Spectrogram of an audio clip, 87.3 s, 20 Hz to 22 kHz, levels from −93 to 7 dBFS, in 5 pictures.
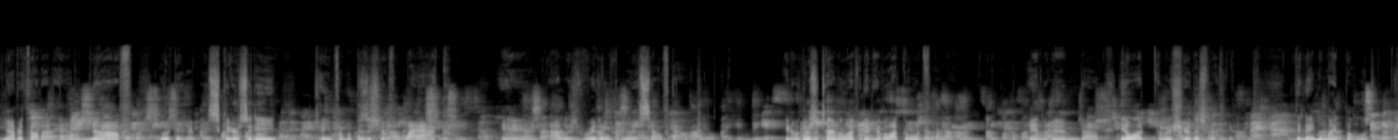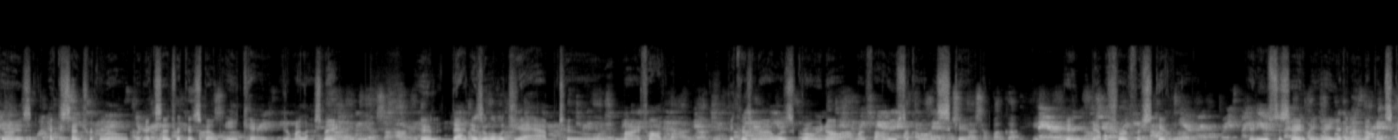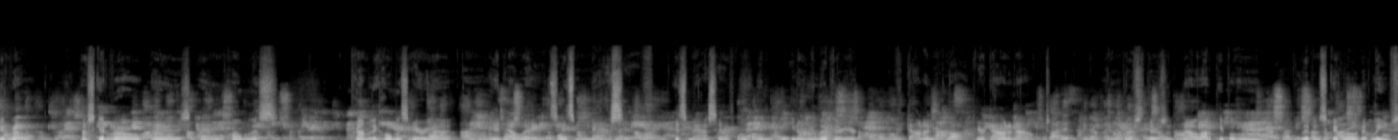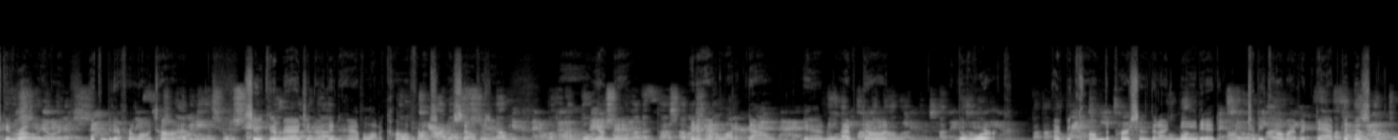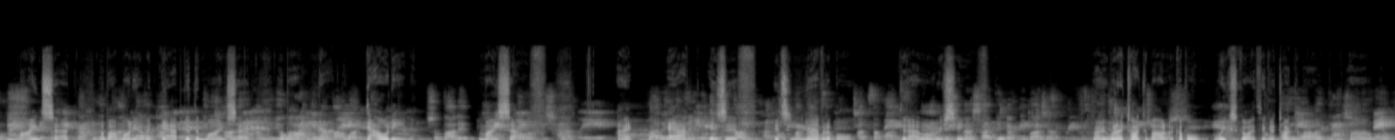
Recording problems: background chatter; loud; throughout; 2 voices, 6 dB below the speech

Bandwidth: 14.5 kHz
